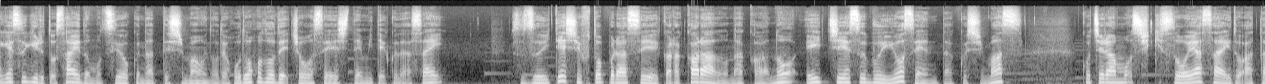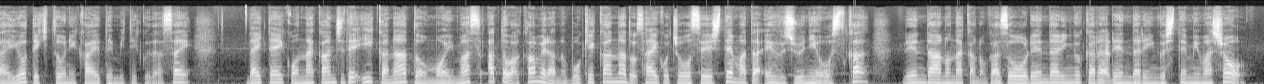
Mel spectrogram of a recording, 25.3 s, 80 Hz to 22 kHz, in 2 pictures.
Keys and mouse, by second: 0.5 click, 1.2 click, 2.5 click, 3.8-4.8 drag, 5.5 shift+a, 12.9-14.8 shift+drag, 14.8 ctrl+a, 14.8 ctrl+s, 22.2-23.9 drag, 24.1 click.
